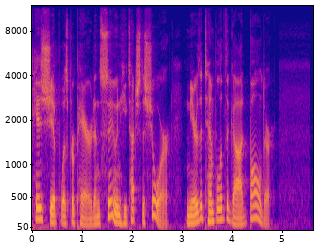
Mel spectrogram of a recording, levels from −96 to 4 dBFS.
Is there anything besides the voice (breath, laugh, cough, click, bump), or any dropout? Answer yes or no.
no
